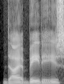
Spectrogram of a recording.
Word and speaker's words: diabetes: Now, if you pronounce it diabetes, you're saying it wrong. If you left out the or sugar, you said it wrong. Southern grandmothers pronounced diabetes as diabetes, emphasis on di and us.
